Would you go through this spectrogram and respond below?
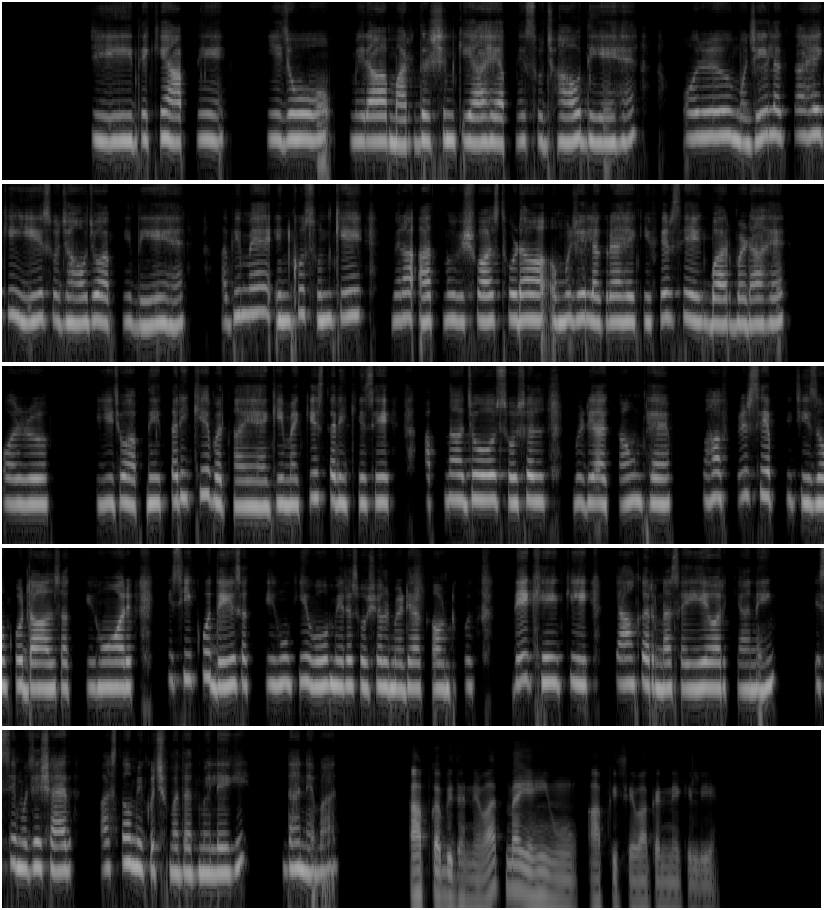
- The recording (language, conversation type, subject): Hindi, advice, सोशल मीडिया पर अनजान लोगों की नकारात्मक टिप्पणियों से मैं परेशान क्यों हो जाता/जाती हूँ?
- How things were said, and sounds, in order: in English: "अकाउंट"; in English: "अकाउंट"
